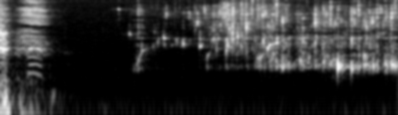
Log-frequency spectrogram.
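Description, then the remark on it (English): Coffee dripping: a brief rough burst, a short pause, then quick watery drips and gurgles that build into a steady, fairly loud trickle, with no one speaking. “I've got a caffeine hobby. Listen.”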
